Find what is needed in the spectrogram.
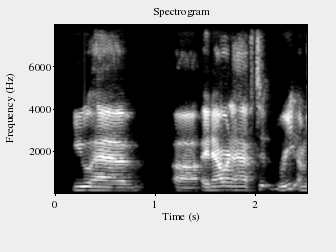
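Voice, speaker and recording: Someone speaks with a Spanish accent against a quiet background. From United States. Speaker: bar exam instructor. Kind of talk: webinar lecture. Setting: online webinar.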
